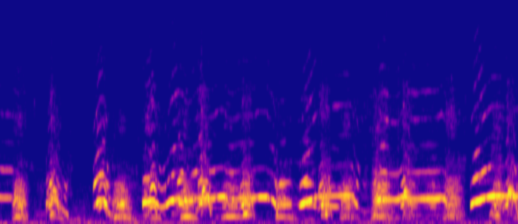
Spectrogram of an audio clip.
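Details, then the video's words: Dogs in a moving car, thrilled about going to the park, keep up a breathless run of yelping howls, with long wavering whines sliding up and down between choppy yips. "EXCITED Dogs in Car Can't Stop Howling For The Park"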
